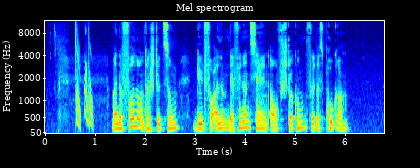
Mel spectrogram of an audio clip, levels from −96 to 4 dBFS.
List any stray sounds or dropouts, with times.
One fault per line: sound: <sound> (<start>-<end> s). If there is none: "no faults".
sound: chirp (0.6-1.0 s)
